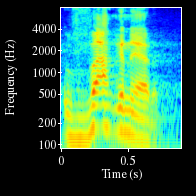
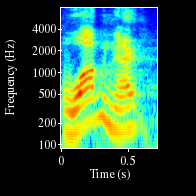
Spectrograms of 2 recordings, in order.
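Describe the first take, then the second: First: The first sound is like English v. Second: The first sound is like English w. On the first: This is the German way of saying it. "em alemão é Wagner" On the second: This is the English way of saying it. "em inglês é U"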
